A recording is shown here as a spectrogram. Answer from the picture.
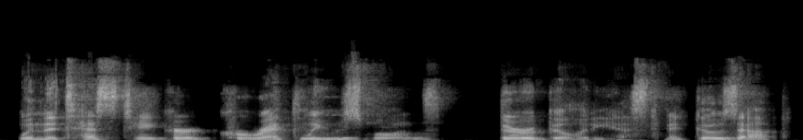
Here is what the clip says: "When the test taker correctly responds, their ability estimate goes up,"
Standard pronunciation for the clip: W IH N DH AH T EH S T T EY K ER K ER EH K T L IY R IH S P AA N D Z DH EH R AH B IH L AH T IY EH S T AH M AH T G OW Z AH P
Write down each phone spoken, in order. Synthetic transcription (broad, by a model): W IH N DH AH T EH S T T EY K ER K ER EH K T L IY R IH S P AA N D Z DH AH R AH B IH L AH T IY EH S T AH M AH T G OW Z AH P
